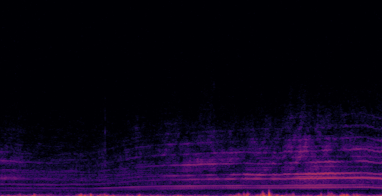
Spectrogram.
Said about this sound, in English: I just clicked a video to find, like, the fastest drone that you can get.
